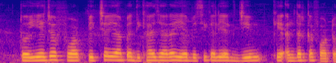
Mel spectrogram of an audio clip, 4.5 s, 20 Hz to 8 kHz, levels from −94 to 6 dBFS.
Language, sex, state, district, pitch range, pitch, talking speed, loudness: Hindi, male, Bihar, Saran, 155-165 Hz, 160 Hz, 255 wpm, -20 LUFS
